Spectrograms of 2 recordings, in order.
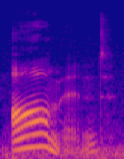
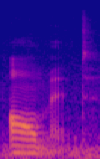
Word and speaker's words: almond: it back in so you have some speakers who have the older pronunciation palm and almond but then speakers like me who've put the L back in and have palm and almond and sometimes you will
